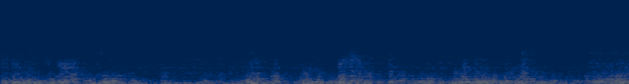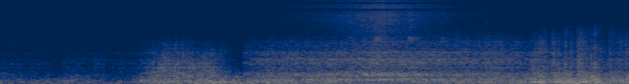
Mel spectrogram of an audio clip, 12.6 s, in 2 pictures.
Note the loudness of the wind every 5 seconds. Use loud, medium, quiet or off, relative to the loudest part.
quiet, medium, loud.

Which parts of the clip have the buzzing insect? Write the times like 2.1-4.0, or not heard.
8.7-12.5.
